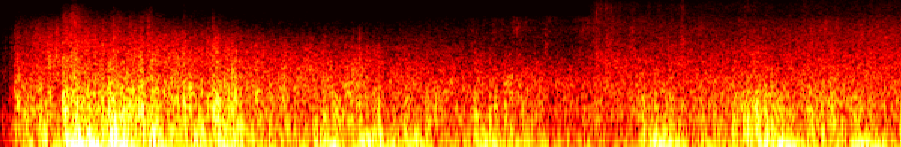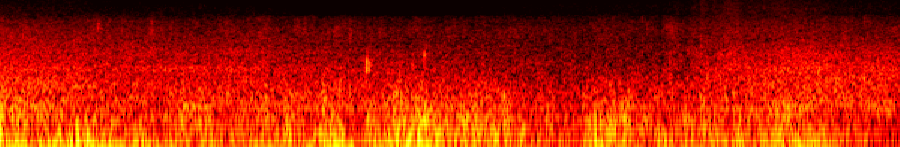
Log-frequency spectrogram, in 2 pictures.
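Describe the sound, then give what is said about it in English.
Rough sea waves crash and surge continuously around a sailing ship while a strong gale roars across the microphone, loud, with deep rumbling and no voices. “Every hand was either pumping water out below deck or on deck, stopping the sails from being ripped away from the masts as we tried to get every modicum of momentum from the gale that assailed us.”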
